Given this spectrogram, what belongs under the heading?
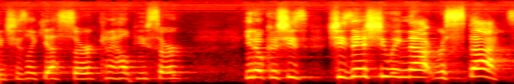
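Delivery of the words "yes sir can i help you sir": soft, sweet, charming, deferential Southern belle voice. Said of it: "that Southern belle ... very sweet and charming".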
